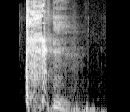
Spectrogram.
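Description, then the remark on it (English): A loud cough bursts into a microphone during a church sermon, followed by a rough, rasping throat-clearing that trails off after about a second and a half. “Apparently coughing in your microphone causes the battery to die.”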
